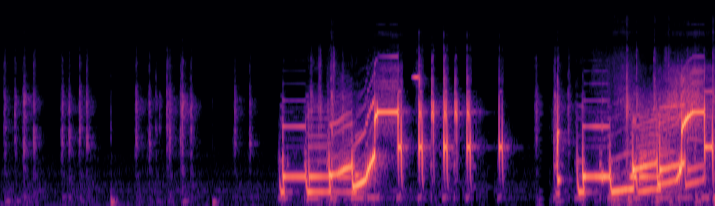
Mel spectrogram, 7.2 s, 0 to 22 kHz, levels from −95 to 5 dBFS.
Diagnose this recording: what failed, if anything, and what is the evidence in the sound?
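Repeated stalls (stutter) at the network stage, 4.25 to 4.95 s: five jitter-buffer underruns filled 140 ms with held sound. Nothing is lost, so it drags rather than skips.

A short stall from a late packet at 5.39 to 5.50 s: one 90 ms delay jump held the sound, then playback resumed in place. It is a single stretch, not a stutter train.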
